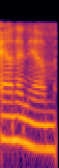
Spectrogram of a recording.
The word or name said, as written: anonym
